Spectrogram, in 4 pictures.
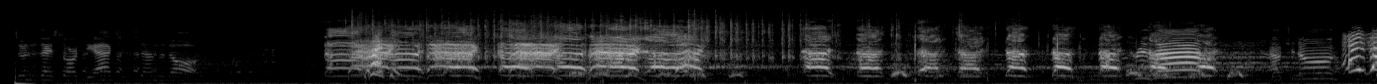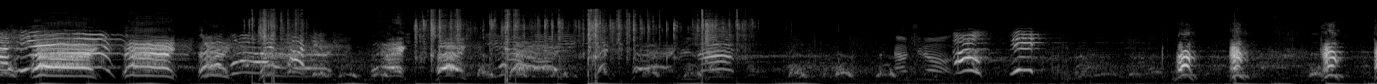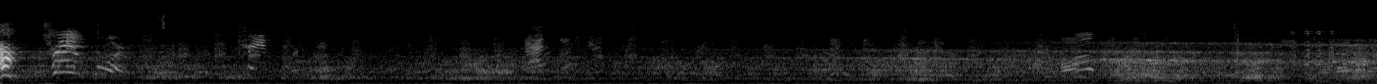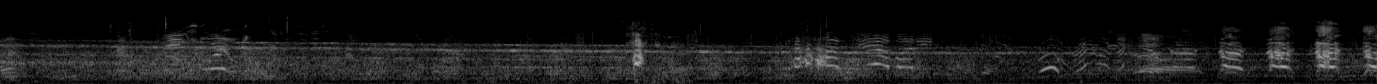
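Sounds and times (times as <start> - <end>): voices: 2.6 - 21.4, 40.2 - 55.0
dog barking: 12.2 - 12.6, 21.6 - 22.8, 24.6 - 27.8
faint steady tone: 28.8 - 55.0.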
